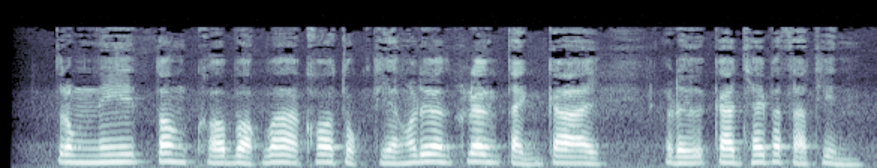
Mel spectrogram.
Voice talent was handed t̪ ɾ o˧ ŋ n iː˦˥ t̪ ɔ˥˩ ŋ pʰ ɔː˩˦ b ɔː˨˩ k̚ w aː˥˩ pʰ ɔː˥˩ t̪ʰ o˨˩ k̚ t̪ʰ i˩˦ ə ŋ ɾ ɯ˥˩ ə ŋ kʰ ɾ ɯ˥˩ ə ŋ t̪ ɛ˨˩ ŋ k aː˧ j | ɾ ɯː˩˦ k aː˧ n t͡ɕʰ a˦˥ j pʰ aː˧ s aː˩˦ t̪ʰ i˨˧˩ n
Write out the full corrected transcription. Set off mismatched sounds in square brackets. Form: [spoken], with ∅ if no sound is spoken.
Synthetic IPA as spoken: t̪ ɾ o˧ ŋ n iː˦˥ t̪ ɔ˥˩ ŋ [kʰ] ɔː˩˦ b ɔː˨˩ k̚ w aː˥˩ [kʰ] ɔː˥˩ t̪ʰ o˨˩ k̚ t̪ʰ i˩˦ ə ŋ ɾ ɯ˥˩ ə ŋ kʰ ɾ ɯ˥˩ ə ŋ t̪ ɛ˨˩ ŋ k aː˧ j | ɾ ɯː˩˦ k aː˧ n t͡ɕʰ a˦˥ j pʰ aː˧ s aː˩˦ t̪ʰ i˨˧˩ n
